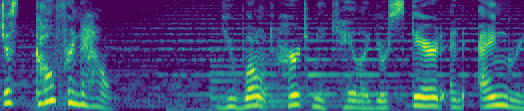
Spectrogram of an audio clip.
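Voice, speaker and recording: Over background music, a woman talks at a fairly slow pace, her pitch swinging very widely. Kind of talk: audiobook narration.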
